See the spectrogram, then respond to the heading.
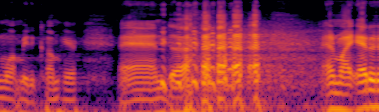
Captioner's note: laughter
